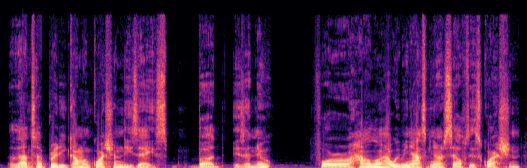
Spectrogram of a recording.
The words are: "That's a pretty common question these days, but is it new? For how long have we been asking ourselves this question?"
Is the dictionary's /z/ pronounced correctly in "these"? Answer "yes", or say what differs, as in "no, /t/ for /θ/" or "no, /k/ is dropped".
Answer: yes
